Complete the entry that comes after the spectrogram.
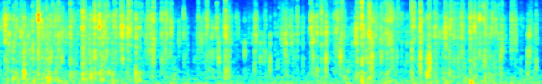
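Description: A clear, thin plastic zip-lock bag with a blue zip strip is held in one hand and squeezed and crumpled by the fingers close to the microphone. Dense, bright crinkling crackles keep going without a break, with sharp snaps scattered throughout.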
